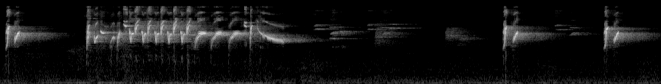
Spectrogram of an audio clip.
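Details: European goldfinch singing tiwawati and lipassade phrases: a loud sharp chip, a two-second rush of tinkling, buzzy twitters that fades into soft thin notes, then two more spaced single chips.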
